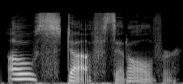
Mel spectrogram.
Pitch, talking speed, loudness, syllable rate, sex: 180 Hz, 130 wpm, -20 LUFS, 3.6 syllables/s, female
